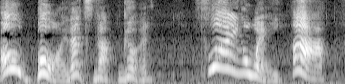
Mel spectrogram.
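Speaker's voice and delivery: squeaked out high and loud. Describing a scene where an exploding cake sends him flying, Mickey Mouse voice. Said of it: "Mickey Mouse impression, sorry".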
